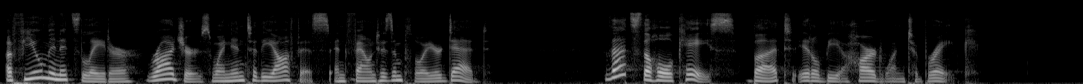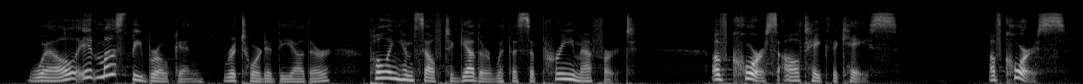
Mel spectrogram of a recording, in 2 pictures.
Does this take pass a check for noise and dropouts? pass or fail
pass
